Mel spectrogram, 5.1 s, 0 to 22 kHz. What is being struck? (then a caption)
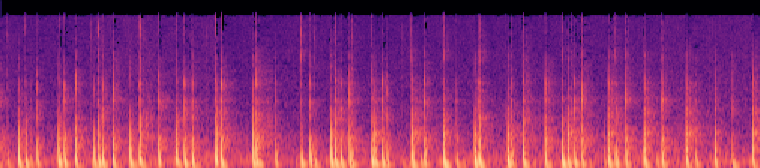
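Small cardboard box. A small, hollow, rectangular cardboard box for the "Geheimakte" card game is held up and tapped with long nails. About 34 quick, dull taps land in a steady, rapid rhythm, each a short, low, hollow knock that dies away almost at once.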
